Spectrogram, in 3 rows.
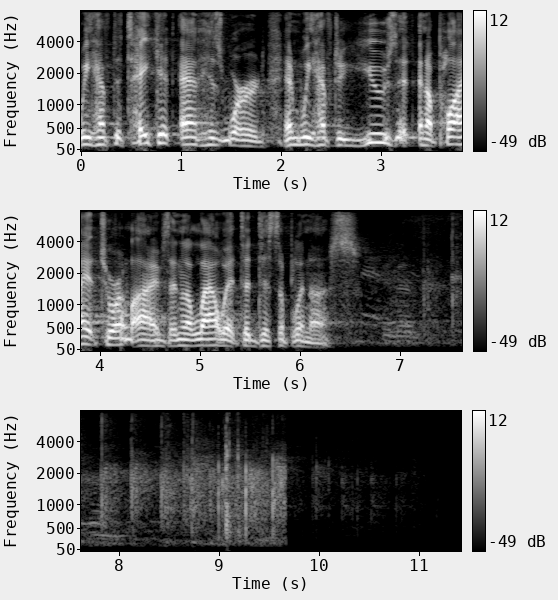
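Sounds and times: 
speech: 0.0s - 6.6s
audience applauding: 7.1s - 11.4s.

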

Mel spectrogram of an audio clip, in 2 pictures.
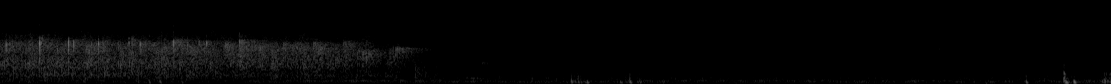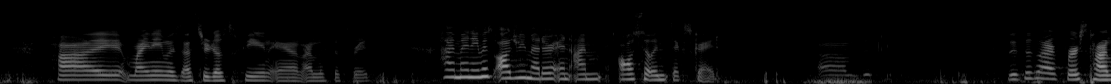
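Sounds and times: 
audience clapping: 0.0s - 4.5s
speech: 11.7s - 18.4s, 21.2s - 22.2s.

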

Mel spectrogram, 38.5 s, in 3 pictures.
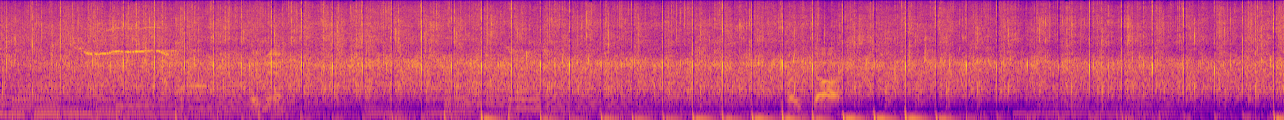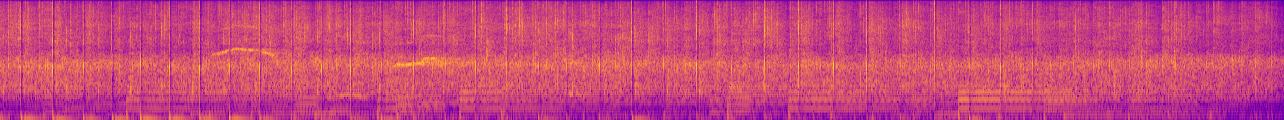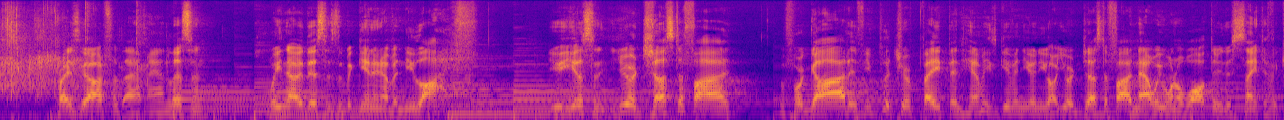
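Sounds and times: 
church audience applause: 0.0s - 27.2s
speech: 26.4s - 30.4s, 31.2s - 38.5s.

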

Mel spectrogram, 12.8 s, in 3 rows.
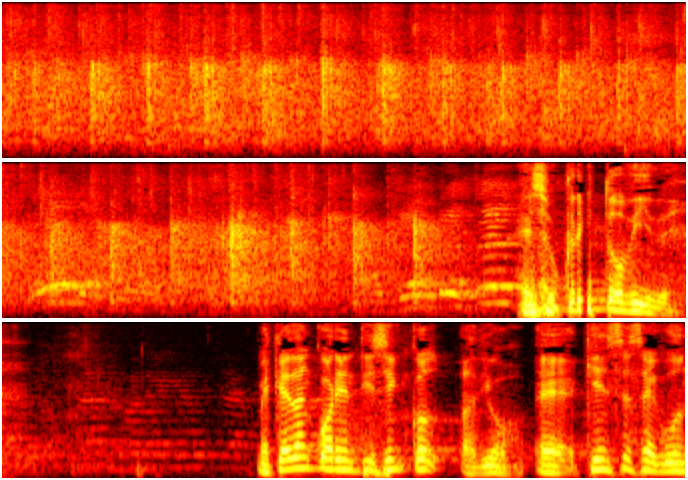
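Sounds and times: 
audience applause: 0.0s - 7.2s
speech: 7.5s - 8.6s, 10.2s - 12.8s.

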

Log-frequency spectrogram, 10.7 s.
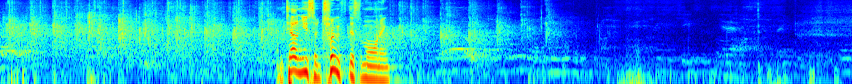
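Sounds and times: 
crowd clapping: 0.0s - 7.2s
speech: 3.5s - 5.0s.

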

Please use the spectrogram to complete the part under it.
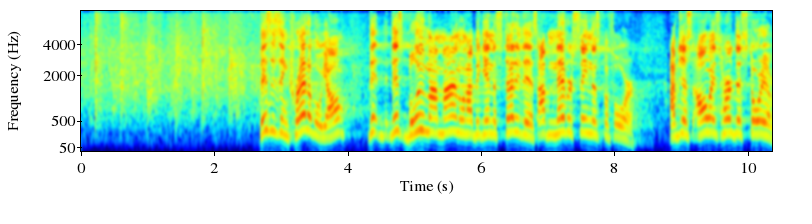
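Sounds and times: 
audience clapping: 0.0s - 4.2s
speech: 2.7s - 10.3s.

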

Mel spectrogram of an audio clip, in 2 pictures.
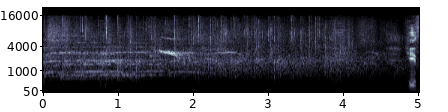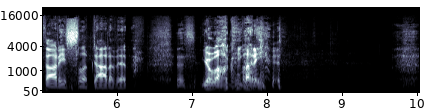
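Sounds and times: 
audience applauding for a birthday at a morning gathering: 0.0s - 5.0s
speech: 4.8s - 8.2s.

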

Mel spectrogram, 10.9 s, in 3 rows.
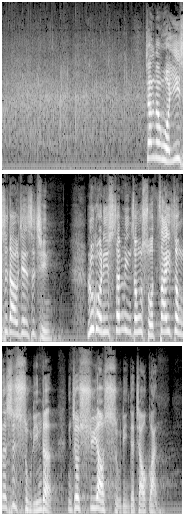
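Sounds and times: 
church congregation clapping: 0.0s - 3.2s
constant low electrical hum: 0.0s - 10.8s
speech: 2.9s - 4.7s, 5.3s - 10.5s.

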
